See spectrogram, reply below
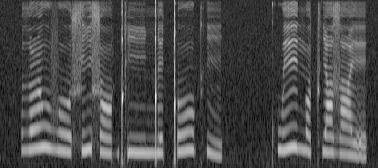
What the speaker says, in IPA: ðˤ oː v oː s i s ɔː ǃʼ iː ŋ͡ǃ e ǃ oː kʰ i | kʰ w eː ŋ ɔ tʰ i zˤ eː

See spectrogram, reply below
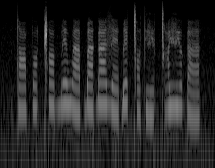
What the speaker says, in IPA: t ɑ˩ p ɔ˩ ǁ ɒ˧ b ɛ˧ w a˩ ɓ a˧ ɠ a˥ z ɛ˩ ɓ ɛ˥ ǀ ɔ˩ t vʲ ɔ˩ ɡ͡ǀ ɑ˥ vʲ ɔ˥ ɠ a˩

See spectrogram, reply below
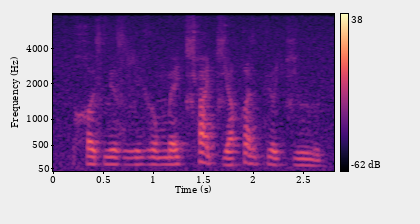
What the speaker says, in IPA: χ ɯ s lʲ ɤ z ɮ i ɣ ɤ m ɛ t͡ɕʰ a t͡ɕ ɛ q i z kʲ ɔ t͡ɕ ɯ

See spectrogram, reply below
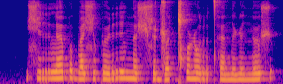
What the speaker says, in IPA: ɕ i r l ɛ p ə b æ ɕ ə p ø r i l n̪ ɛ ʃ ɕ ə ɖ͡ʐ œ ǀʰ o ɳ o r t̪ʰ ɛ n̪ i ɳ i n̪ ø ʃ

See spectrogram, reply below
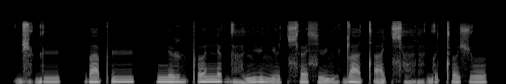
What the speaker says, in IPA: ɖ͡ʐ ə̤˨ ɡ ʉ˧ | ɽ a˦ pʼ ʉ˦ | n e˧ ɭ ə̤˧ pʼ ɤ˦ n ə˦ ɡ a̤˦˨ lʲ ʉ˦ lʲ ɤ˨ t͡ɕʰ ə˧ s ʉ˨ lʲ ə̤˨ ɖ a˦˨ tʼ a˨ t͡ɕʰ a̤˨ ɾ a̤˦ ɡ ʊ˧ tʼ ɤ˧ ʃ ʊ˦

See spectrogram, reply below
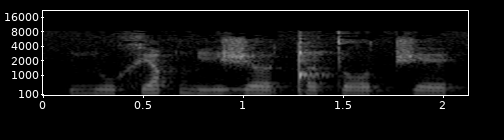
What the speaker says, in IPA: ʎ u x e q ʎ i ʒ ə ǃ ə t o d t͡ʃ e

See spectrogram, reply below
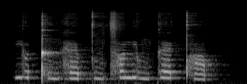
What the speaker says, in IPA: j ɵ˥ t̚ kʰ ɪ˨˧ ŋ h ɛː˧ p̚ t̪ ʊ˨ ŋ t͡sʰ ɐ˥ n j ʊ˨˥ ŋ k ɛː˥ t̚ pʰ ɐ˨˥ p̚

